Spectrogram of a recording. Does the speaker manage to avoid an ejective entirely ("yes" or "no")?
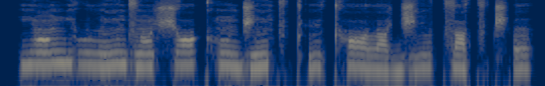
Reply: no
